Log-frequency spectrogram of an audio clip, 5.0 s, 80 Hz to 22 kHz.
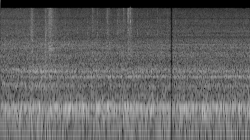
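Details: Cheap eBay 12V 5kW diesel air heater on a bench test, heard at the exhaust: steady low drone with a constant hum, no surging or popping; burning evenly at full output, normal running.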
